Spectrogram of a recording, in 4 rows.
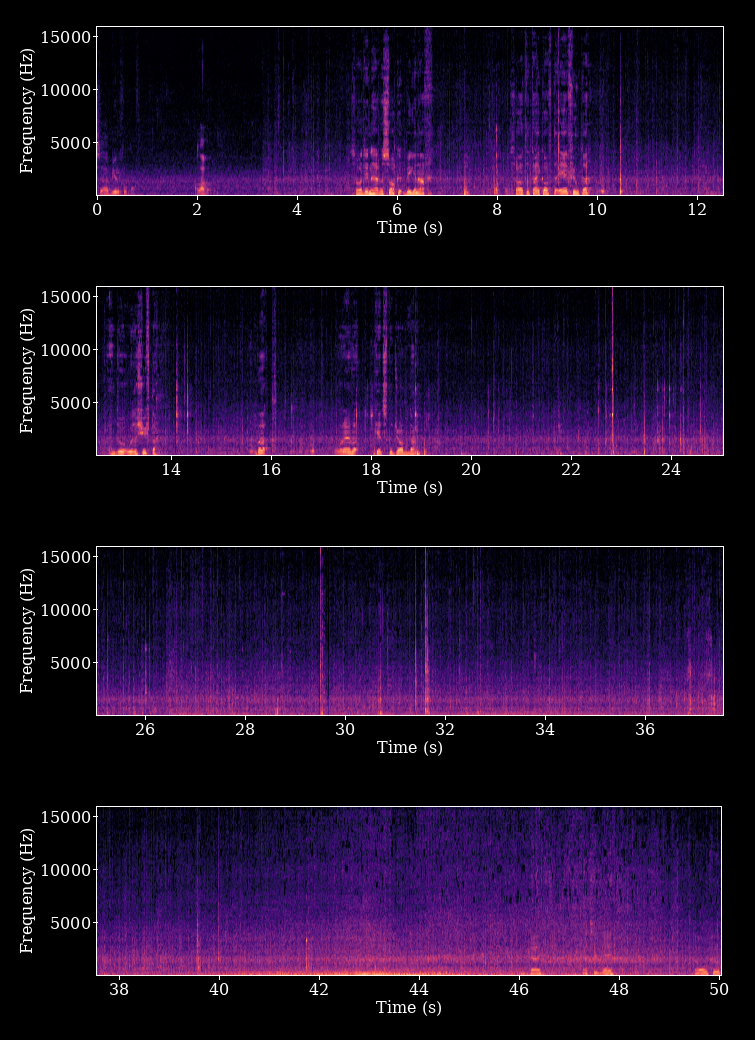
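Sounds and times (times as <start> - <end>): light rain falling: 0.0 - 50.0
low engine rumble: 24.6 - 49.8.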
